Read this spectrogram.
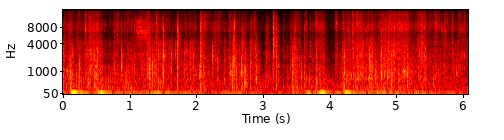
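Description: A plastic bag tears open.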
